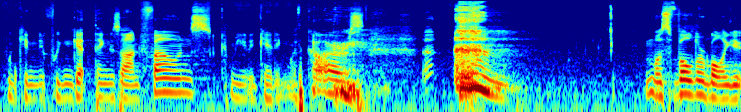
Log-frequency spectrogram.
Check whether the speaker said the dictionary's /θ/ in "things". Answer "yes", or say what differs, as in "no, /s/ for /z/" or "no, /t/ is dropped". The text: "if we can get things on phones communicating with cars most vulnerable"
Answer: yes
